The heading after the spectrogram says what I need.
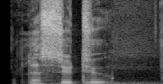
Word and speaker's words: Lesotho: Lesotho. So is that how the natives say it? Lesotho?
